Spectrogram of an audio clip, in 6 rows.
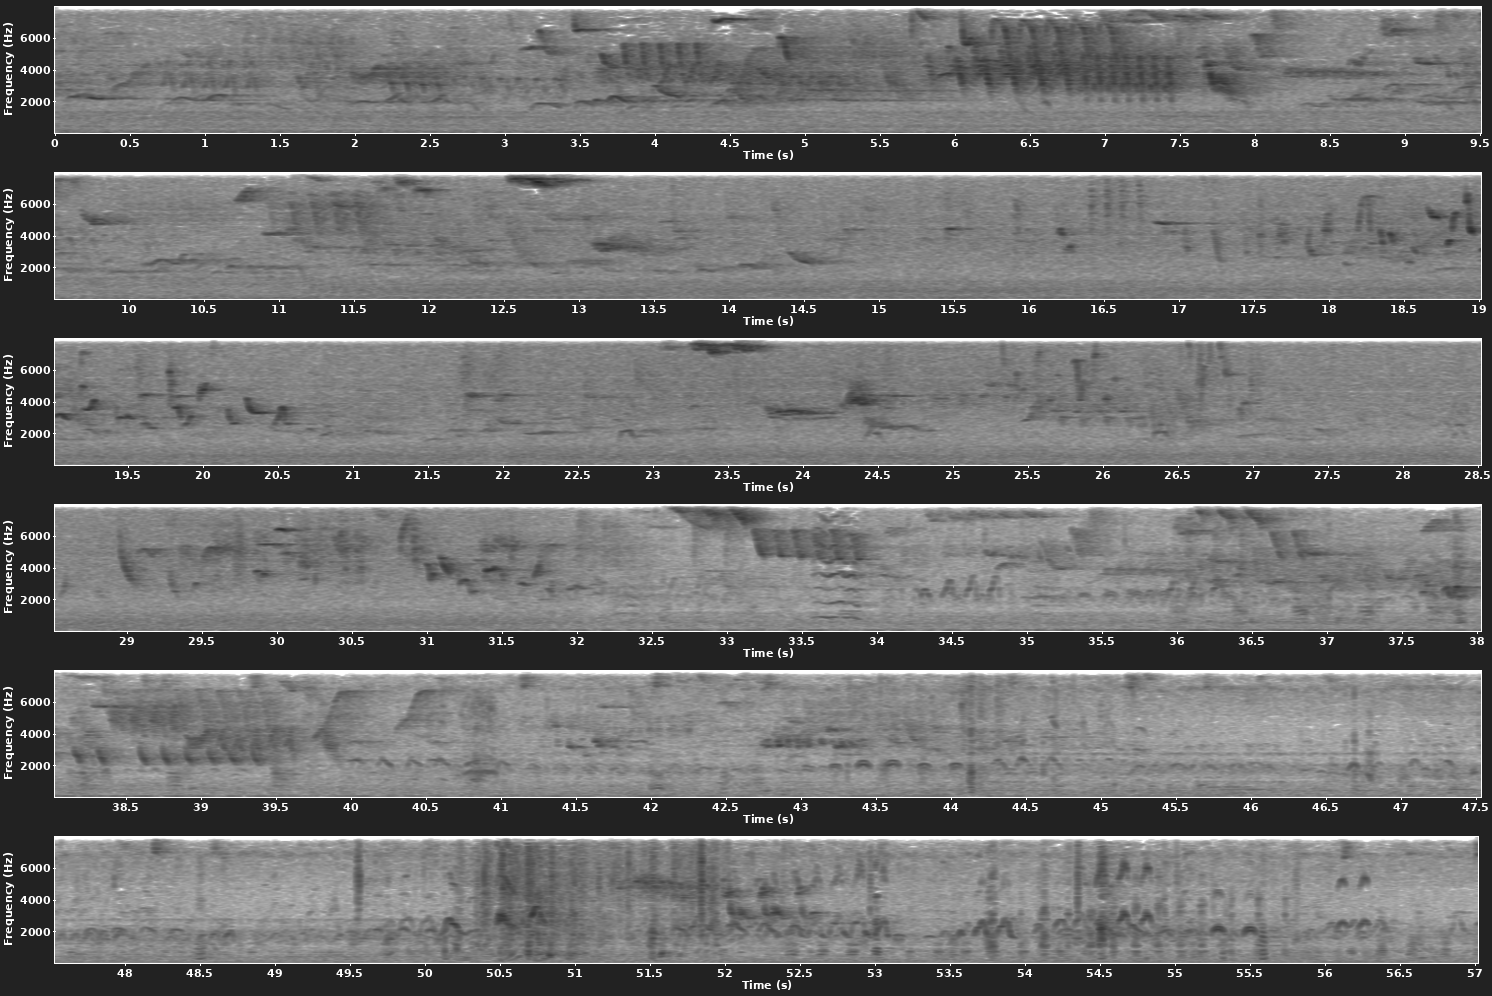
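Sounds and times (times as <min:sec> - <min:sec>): low background noise: 0:00.0 - 0:57.0
birds calling and chirping: 0:29.0 - 0:57.0.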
